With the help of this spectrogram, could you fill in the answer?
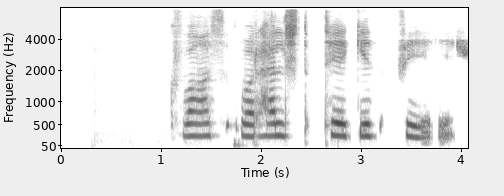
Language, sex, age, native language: Icelandic, male, 10, Icelandic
